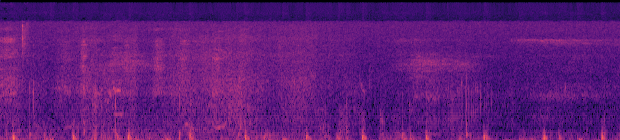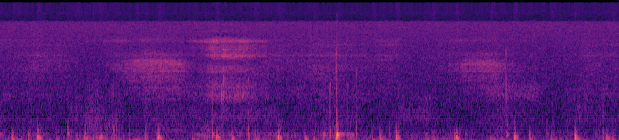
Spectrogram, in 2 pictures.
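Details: Phone microphone pressed on a mother's belly: low irregular thumps and rumbles with soft gurgles, bowel sounds.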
